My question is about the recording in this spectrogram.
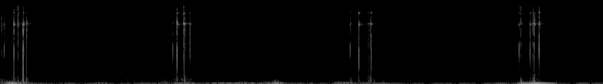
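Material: Glass.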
